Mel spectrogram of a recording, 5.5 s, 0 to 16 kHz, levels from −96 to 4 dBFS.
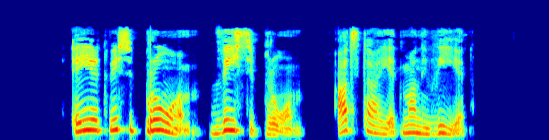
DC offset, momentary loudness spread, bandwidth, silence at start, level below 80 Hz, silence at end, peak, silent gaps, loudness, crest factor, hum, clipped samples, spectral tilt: under 0.1%; 13 LU; 7.8 kHz; 0.7 s; -58 dBFS; 0.85 s; -2 dBFS; 3.05-3.29 s; -16 LUFS; 16 dB; none; under 0.1%; -4.5 dB/octave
